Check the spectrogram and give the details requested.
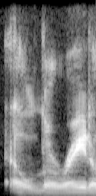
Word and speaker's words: El Dorado: El Dorado.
